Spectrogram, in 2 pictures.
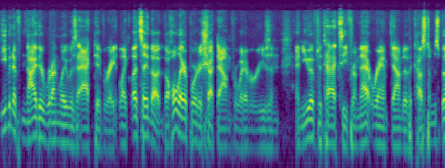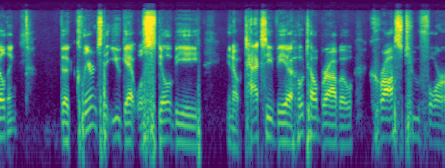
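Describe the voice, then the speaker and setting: A man's voice: lowish voice, lively intonation, brisk, no room sound, low-quality recording. A man giving an informal lesson as an instructor, explaining step by step and repeating points for emphasis. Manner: explanatory, emphatic repetition for stress. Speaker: flight instructor. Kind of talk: informal live lesson on radio procedures.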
